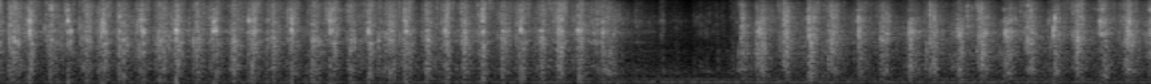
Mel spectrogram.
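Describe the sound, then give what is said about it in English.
Ice rattles hard inside a cocktail shaker as a cocktail with Angostura bitters is shaken longer to make it emulsify, in a fast, steady rhythm of sharp clacks, pausing briefly midway before the vigorous shaking resumes. No one speaks. “You do want to shake this one a little bit longer than in other cocktails”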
